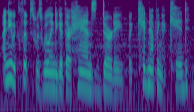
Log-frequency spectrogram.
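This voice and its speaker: An actress voicing a steady, probing woman commander in a video game, speaking in a measured, direct way. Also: low voice, soft background music. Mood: firm, direct.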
